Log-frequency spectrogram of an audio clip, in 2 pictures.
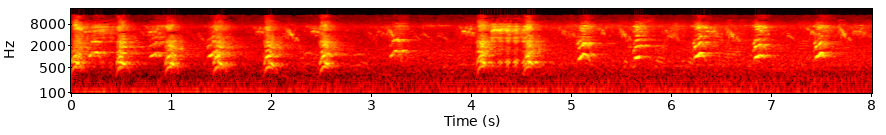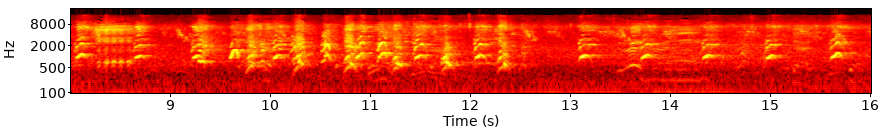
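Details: Samoyed dog herding, barking persistently in a long run of sharp barks, close to two per second at its densest, with brief pauses and a low background hum.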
